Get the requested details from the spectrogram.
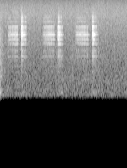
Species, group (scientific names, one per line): Poecilimon nobilis
Orthoptera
